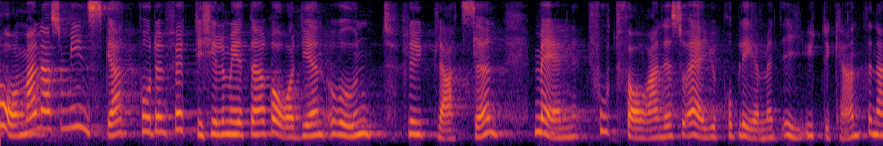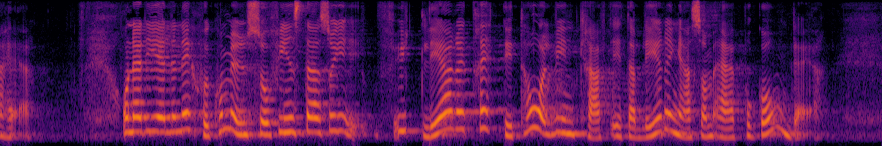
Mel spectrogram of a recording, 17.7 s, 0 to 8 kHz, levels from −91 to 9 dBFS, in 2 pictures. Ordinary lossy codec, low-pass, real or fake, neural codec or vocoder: none; none; real; none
